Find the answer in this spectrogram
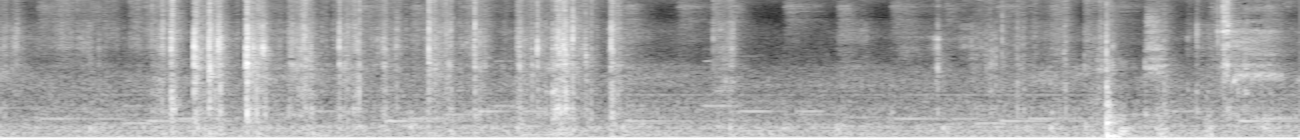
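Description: A tarot deck being shuffled overhand by hand: an irregular patter of soft card clicks and slaps, in several bunches, over a steady low hum.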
